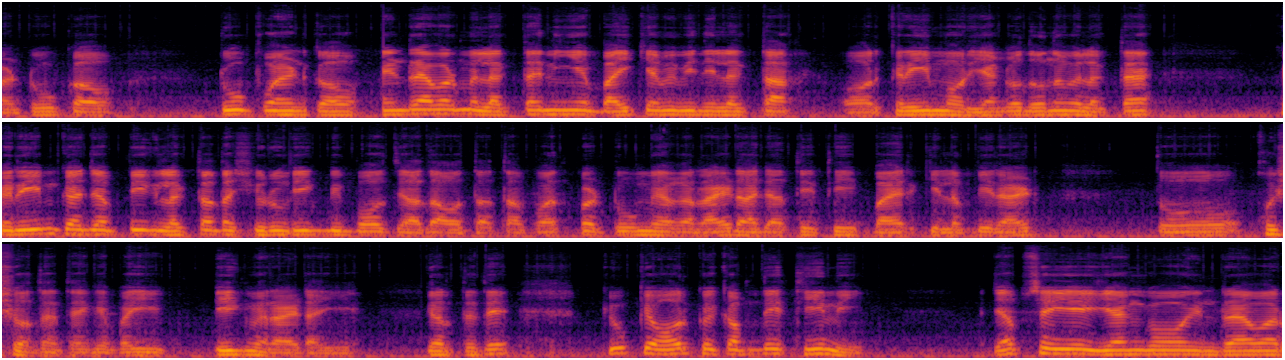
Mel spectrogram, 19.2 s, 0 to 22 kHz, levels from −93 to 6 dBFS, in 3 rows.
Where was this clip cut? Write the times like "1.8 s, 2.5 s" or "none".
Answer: 1.9 s, 7.8 s, 14.9 s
